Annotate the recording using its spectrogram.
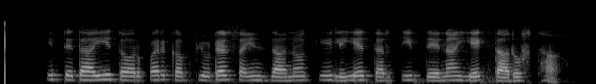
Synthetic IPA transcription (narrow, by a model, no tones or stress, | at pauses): ɪp̚t̪ɪd̪aːit̪ɔːɾpɐɾkɐ̃mpjuːʈəɾsaːɪ̃nsd̪aːnõkeliet̪ɐɾt̪iːb̚d̪eːnaeːk̚t̪aːɾʊft̪ʰa̰ː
